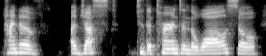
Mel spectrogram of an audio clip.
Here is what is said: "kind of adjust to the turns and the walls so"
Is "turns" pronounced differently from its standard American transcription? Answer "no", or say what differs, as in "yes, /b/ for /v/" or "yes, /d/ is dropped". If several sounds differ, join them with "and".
no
